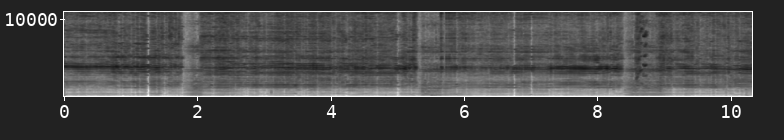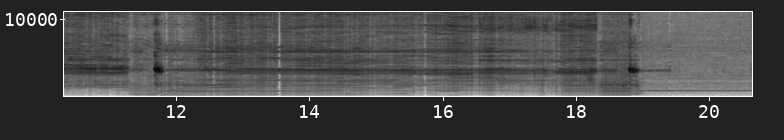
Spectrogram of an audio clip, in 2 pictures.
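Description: A turning tool cutting the inside of a cedar and blue epoxy-resin bowl spinning on a wood lathe: a rough, steady scraping over the hum of the lathe motor, in wood the turner finds very hard. The cut stops and starts several times, with two sharp clicks, and near the end the lathe runs on alone.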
